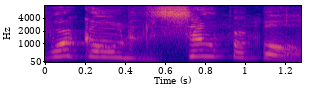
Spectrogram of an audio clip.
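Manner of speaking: very high, exultant fan cry; retold excitement. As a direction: re-enact a thrilled fan breaking the news. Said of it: "I got so excited".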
